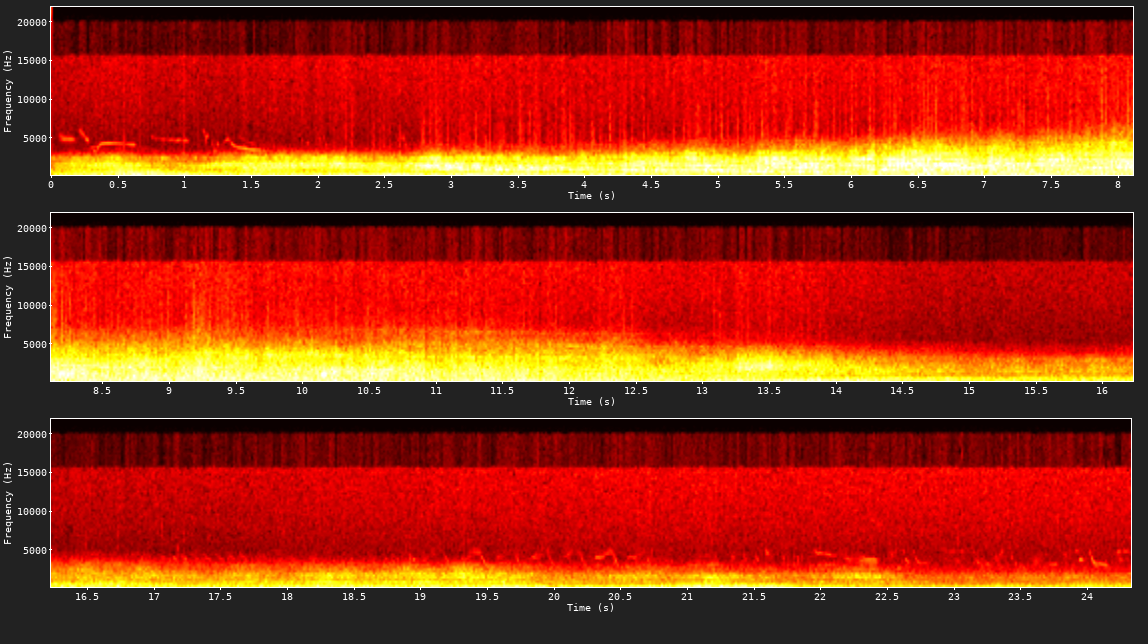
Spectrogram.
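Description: A Ryanair jet airliner roars past close by at London Gatwick Airport, its loud engine noise swelling and sweeping down in pitch as it passes, then slowly fading away.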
